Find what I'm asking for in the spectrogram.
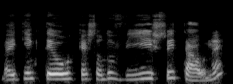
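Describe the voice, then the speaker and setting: High-voiced woman. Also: fast, breathy edge, dry recording, clean studio sound. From Northeast Brazil, Pernambuco interior. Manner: lively storyteller, casual. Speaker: guest, tax assistant in Germany. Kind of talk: interview storytelling.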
